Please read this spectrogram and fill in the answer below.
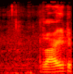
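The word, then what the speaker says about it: write: तो यहाँ पर डाउट में हमारा बी साइलेंट है, राइट में हमारा डब्ल्यू साइलेंट है, नॉलेज में हमारा के साइलेंट है।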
